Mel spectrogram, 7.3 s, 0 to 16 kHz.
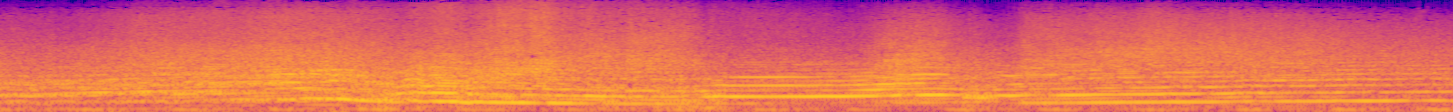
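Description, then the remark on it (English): The Cosworth engine of a Lotus 72 race car in John Player Special livery screams loudly and continuously, its pitch dipping and climbing as it shifts gears and revs. It is heard alone, with no voices for the whole stretch. “Oh, that was one of the greatest race cars of all time, the Lotus Cosworth 72, the John Player Special.”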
